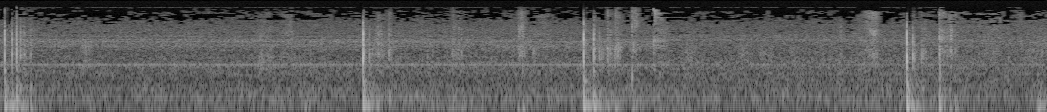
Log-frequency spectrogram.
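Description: A small wooden die knocking on a tabletop: a sharp knock every couple of seconds, with a quick little cluster of them midway and two close together near the end. Between the knocks a pen scratches faintly on paper.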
